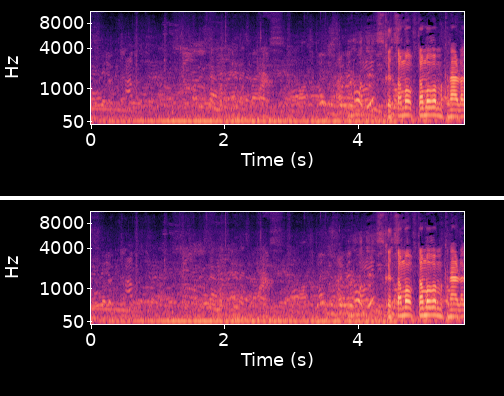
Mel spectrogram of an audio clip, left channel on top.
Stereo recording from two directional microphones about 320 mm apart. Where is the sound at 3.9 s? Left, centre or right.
Left.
